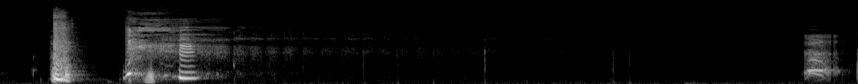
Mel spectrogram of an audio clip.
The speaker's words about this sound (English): apparently I'm allergic to it. It smells so damn good. I'm sneezing.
